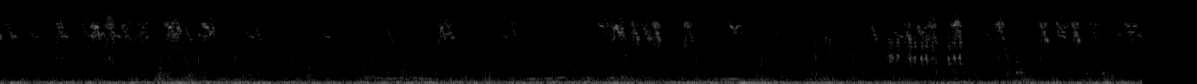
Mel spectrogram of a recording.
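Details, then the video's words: Young sparrows gathered at a feeding spot: dense bursts of high, scratchy chirps and twitters, overlapping in clusters with brief pauses, over a steady low hum. "아기 참새들 사이 소문난 방앗간"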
